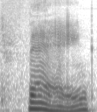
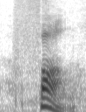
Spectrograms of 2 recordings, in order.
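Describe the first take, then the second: First: The vowel is like the English word bang. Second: The vowel is an open ah sound. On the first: The speaker calls it wrong. "F A N G in Chinese is not fang" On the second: The speaker calls it right. "but feng"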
